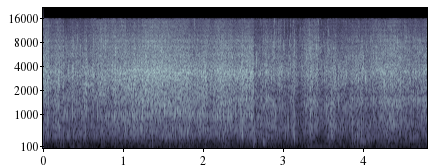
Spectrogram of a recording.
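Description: Ginger and cumin paste sizzling in hot mustard oil in a metal kadai as the spice base is fried and stirred with a spatula. The sizzle is a loud, steady hiss with a light crackle.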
